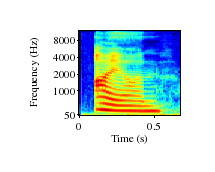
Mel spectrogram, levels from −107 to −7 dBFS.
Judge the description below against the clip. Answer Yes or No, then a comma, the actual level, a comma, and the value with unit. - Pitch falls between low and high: No, high, 210 Hz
